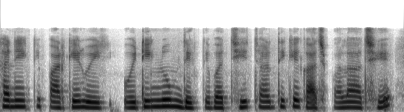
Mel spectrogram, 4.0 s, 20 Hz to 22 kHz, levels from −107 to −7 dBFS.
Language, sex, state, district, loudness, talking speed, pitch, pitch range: Bengali, female, West Bengal, Cooch Behar, -16 LUFS, 165 wpm, 205 Hz, 190-225 Hz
